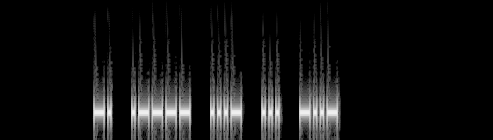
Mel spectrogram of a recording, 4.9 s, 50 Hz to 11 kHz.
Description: Morse code, heard as a keyed tone, about 36 wpm, spaced as for 25 wpm, 700 Hz. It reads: N1VSX
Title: USA Call Signs - 2x Character Spacing - 35wpm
